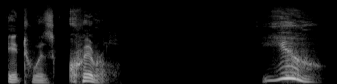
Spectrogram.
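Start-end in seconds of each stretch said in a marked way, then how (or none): 2.6-3.2 high, startled gasp of a word. A narrator's reading. Harry finds Quirrell waiting, gasped. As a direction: gasp it out in shock. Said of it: "gasped Harry".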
